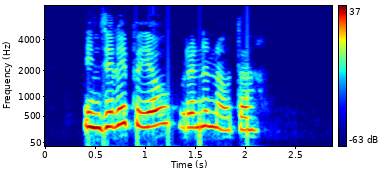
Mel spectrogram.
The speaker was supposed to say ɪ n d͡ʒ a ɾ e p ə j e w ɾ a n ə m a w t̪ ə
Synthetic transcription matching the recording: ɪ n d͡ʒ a l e p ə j a w ɾ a n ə n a w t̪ a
